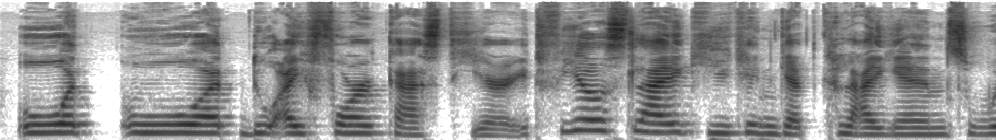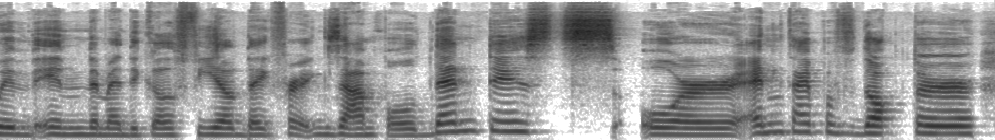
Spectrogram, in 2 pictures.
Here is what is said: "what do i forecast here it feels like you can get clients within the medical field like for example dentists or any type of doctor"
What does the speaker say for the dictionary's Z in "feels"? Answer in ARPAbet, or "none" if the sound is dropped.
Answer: S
